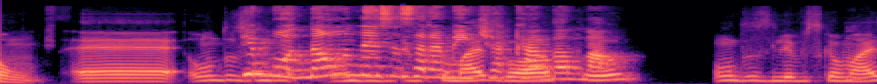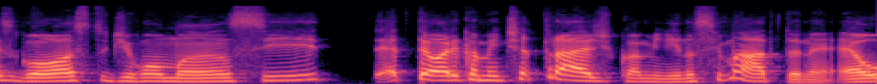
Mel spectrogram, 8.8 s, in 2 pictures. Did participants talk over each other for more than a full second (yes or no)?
yes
